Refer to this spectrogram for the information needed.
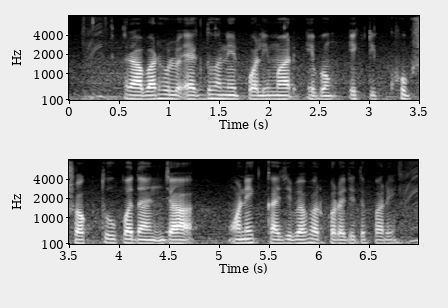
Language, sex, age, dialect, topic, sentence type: Bengali, male, 18-24, Standard Colloquial, agriculture, statement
